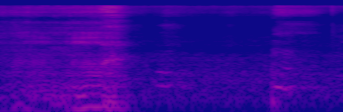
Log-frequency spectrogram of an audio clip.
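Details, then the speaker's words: Father snoring, a girl startled by it; one loud, rough, rattling snore, then quieter breathing, with faint music behind. "Qué chistoso asustada el ronquidos de papá ahorita ahí como ronca ella va a ver qué onda"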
